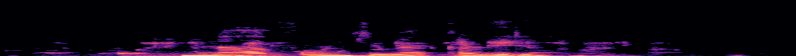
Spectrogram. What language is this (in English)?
Kinyarwanda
